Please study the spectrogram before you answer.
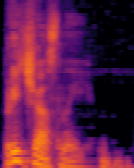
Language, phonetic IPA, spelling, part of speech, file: Russian, [prʲɪˈt͡ɕasnɨj], причастный, adjective, Ru-причастный.ogg
- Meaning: 1. participating, concerned, involved, privy 2. participial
